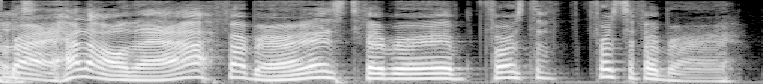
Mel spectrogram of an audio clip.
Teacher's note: you took a four-syllable word and got it down to two syllables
